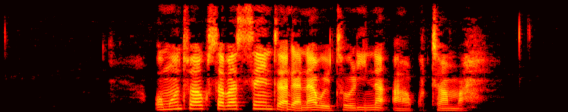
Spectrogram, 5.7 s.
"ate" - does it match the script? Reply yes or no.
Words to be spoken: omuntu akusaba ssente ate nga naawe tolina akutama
no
